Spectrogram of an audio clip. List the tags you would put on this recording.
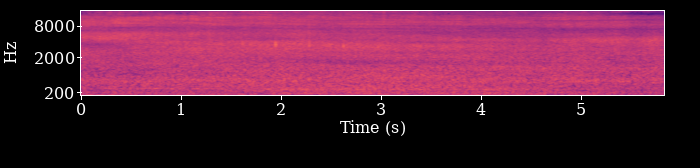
Sound effects > Vehicles
engine
vehicle
bus

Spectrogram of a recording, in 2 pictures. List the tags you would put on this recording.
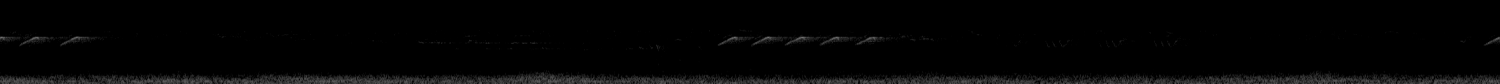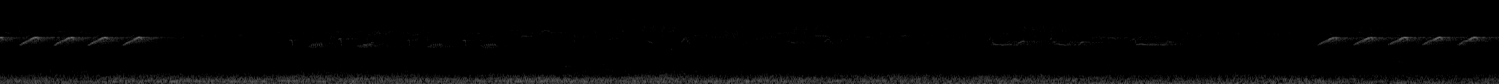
Soundscapes > Nature
sound-installation
data-to-sound
phenological-recording
Dendrophone
weather-data
alice-holt-forest
natural-soundscape
field-recording
raspberry-pi
soundscape
modified-soundscape
artistic-intervention
nature

